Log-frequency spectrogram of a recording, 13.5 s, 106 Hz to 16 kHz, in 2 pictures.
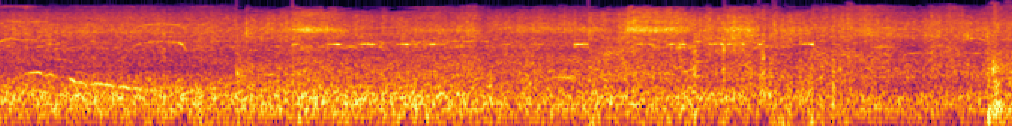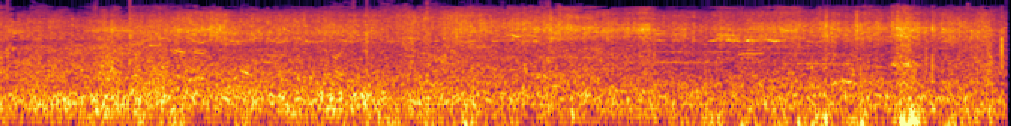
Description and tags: newjersey OC beachsteel snipsmono
10th Street beach in Ocean City recorded with DS-40 and edited and Wavoaur. The whistling sound in the background is from the kite string tied to sign nearby.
